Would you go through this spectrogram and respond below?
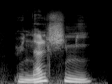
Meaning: alchemy
- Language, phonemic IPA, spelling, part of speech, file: French, /al.ʃi.mi/, alchimie, noun, Fr-alchimie.ogg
